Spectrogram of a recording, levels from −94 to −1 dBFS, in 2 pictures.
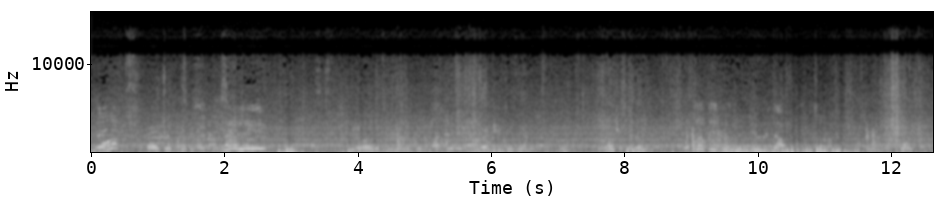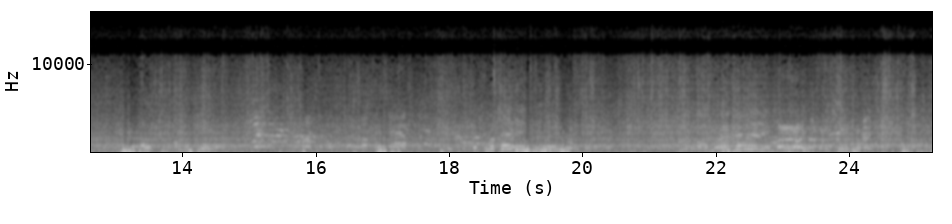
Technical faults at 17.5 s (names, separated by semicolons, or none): none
